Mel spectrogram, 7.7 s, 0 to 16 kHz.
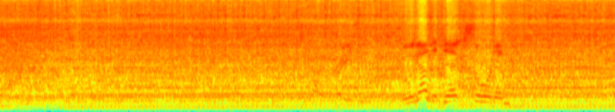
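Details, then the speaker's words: Cub Cadet Ultima ZT1 zero-turn mower engine running smooth at constant speed, no knocks or misses; runs fine, not using oil or smoking, belts fine, possibly original battery still holding charge; mower rusty and likely stored outside, bent deck. "And it runs fine. It's not using oil. It's not smoking."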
